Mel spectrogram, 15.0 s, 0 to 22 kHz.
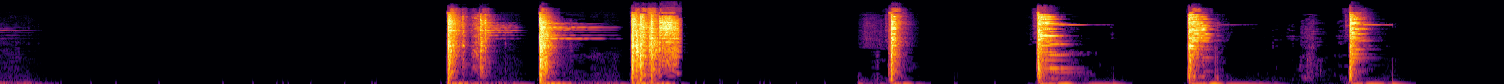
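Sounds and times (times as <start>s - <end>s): sword blades clashing: 4.5s - 6.8s, 10.4s - 10.7s, 11.9s - 12.2s, 13.5s - 13.9s.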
